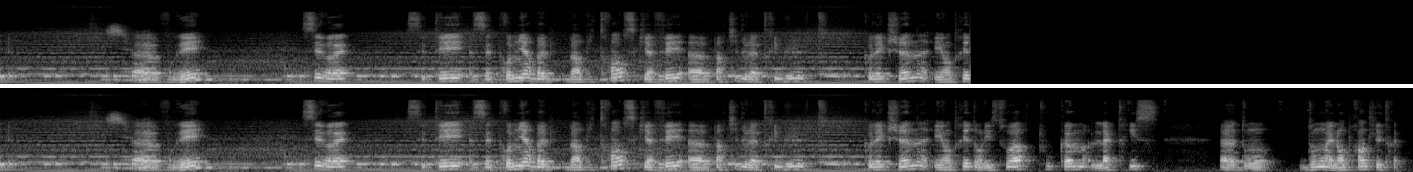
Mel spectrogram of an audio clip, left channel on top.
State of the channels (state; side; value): drops out; left; at 9.7 s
